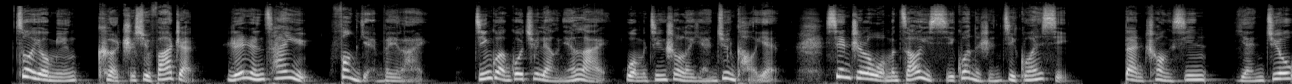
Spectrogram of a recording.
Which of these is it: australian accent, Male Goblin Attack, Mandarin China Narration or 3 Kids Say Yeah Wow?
Mandarin China Narration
